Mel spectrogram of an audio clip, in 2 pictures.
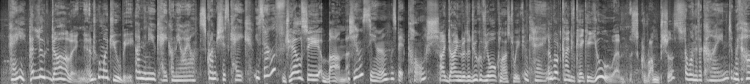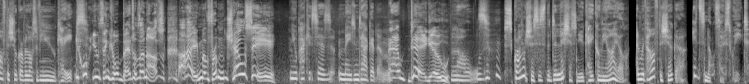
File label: radio; Scrummmptious; Made In Chelsea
